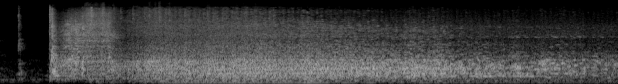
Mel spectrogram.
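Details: 1952 Ford pickup with Ford 351 Cleveland V8, automatic with floor shifter, raised motor mounts, new fuel pump, driven maybe 40 miles: short crank, catches at once, smooth even V8 rumble with no misses or knocks; normal healthy start and idle.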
